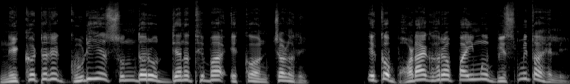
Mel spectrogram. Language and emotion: Odia, surprised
